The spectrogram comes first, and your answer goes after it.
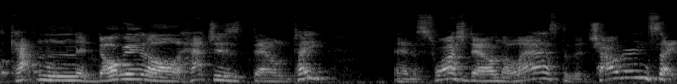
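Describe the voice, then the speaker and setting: A man uses a put-on character voice with very wide pitch swings. He speaks at a fairly slow pace. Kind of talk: rhyming bedtime story, pirate style. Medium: read story. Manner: hearty, chuckling.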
